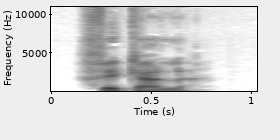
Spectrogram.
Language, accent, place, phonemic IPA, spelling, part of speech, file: French, France, Lyon, /fe.kal/, fécal, adjective, LL-Q150 (fra)-fécal.wav
- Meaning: feces; fecal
